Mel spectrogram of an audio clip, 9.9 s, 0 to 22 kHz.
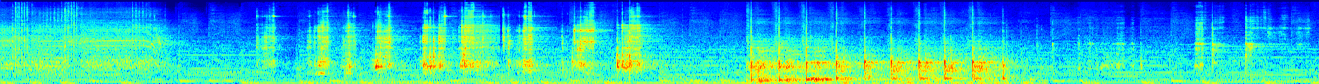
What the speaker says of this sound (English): Remove the 9 bolts on the crankcase cover.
